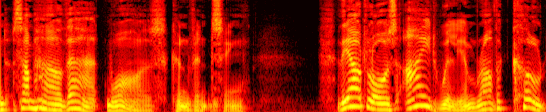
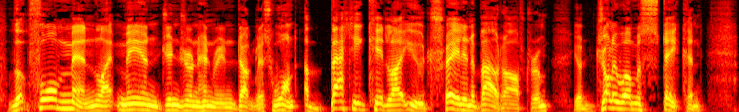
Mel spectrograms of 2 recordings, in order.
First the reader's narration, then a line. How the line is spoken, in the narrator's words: said William sternly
